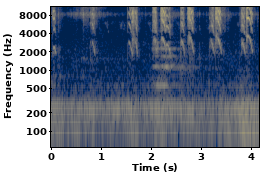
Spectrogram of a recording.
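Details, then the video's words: Myna chicks in a nest where the mother feeds them: a run of high, scratchy squeaks with falling tails, repeated roughly twice a second and growing busier, over a constant low hum. "myna feeding baby"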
